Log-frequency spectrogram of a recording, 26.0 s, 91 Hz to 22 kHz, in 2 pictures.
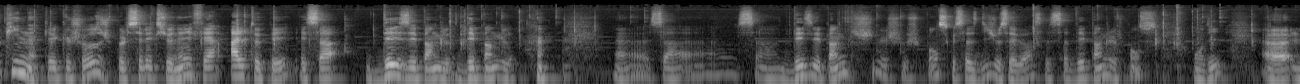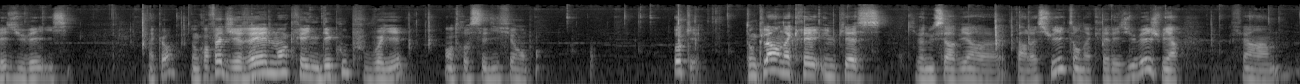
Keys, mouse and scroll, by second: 1.1 b, 2.4 alt+p, 4.5 alt+a, 6.4 click, 10.0 1, 11.7 alt+a, 12.2 b, 12.6 g, 16.2 click, 17.2 ctrl+z, 19.7 click, 20.0 Tab, 20.3 scroll down 1, 20.4-21.1 scroll up 1, 21.1 Tab, 21.4 a, 21.7 middle click, 23.2 Tab, 23.4 KP_Divide, 24.3 shift+middle click, 24.8 shift+click, 25.4 middle click, 25.9 scroll down 1.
